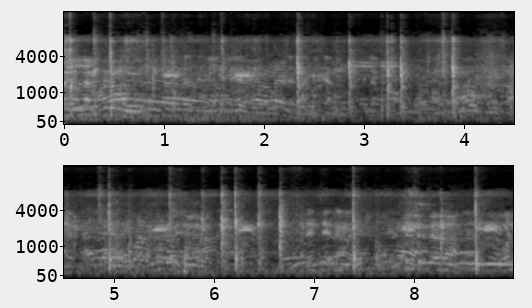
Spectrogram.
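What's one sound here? A heavy knife chops through fish onto a wooden block with sharp thuds.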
